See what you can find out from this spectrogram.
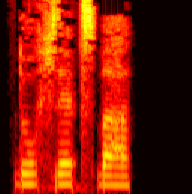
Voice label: "durchsetzbar", german; adjectives

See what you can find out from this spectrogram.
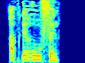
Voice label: "abgerufen", German; adjectives

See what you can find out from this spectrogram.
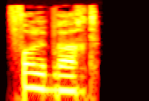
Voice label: "vollbracht", German; adjectives

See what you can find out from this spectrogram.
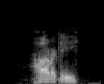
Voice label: "hardy", English; adjectives

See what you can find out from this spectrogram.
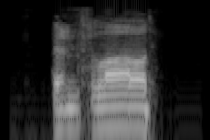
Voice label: "unflawed", english; adjectives

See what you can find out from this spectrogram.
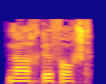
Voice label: "nachgeforscht", German; adjectives

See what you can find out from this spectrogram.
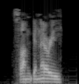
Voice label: "sanguinary", English; adjectives

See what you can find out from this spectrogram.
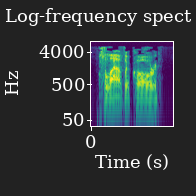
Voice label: "clavicord", English; nouns

